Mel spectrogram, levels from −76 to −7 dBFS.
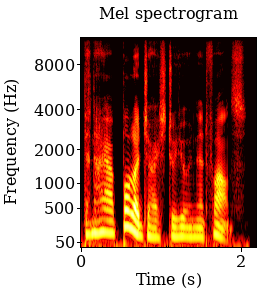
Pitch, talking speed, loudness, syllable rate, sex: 130 Hz, 190 wpm, -19 LUFS, 6.3 syllables/s, male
